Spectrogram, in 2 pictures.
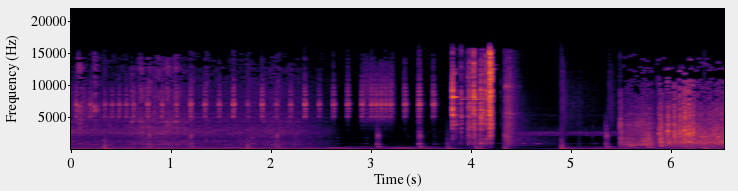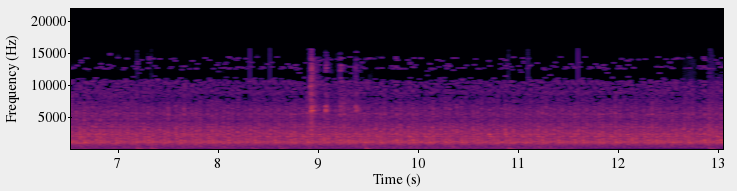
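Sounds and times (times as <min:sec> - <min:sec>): tractor engine idling: 0:05.5 - 0:13.0.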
